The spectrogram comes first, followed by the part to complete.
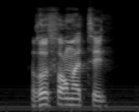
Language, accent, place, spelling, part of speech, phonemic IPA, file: French, France, Lyon, reformater, verb, /ʁə.fɔʁ.ma.te/, LL-Q150 (fra)-reformater.wav
- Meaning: to reformat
